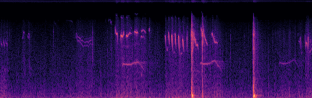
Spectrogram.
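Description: Birds chirping and whistling, with two car doors of a Hindustan Ambassador shut with a thud one after the other, the first a little before four seconds in and the second about a second later.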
